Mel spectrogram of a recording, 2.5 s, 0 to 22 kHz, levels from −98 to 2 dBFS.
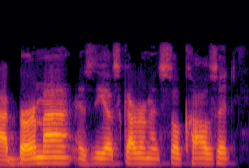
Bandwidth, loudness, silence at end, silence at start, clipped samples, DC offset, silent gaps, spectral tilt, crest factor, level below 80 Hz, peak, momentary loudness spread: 7.6 kHz; -25 LUFS; 0.2 s; 0 s; under 0.1%; under 0.1%; none; -4.5 dB/octave; 16 dB; -72 dBFS; -8 dBFS; 8 LU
